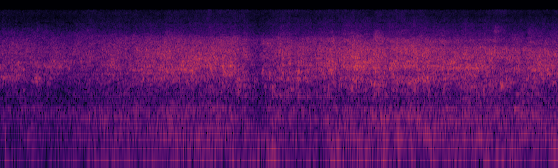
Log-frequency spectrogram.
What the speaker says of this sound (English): I'm rinsing it out.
